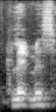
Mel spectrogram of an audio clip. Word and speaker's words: litmus: And I think the impetus was like to put the words inside a body and the body to be some sort of like lachmus test. Is that how you say it in English? Like litmus test? – Litmus test.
